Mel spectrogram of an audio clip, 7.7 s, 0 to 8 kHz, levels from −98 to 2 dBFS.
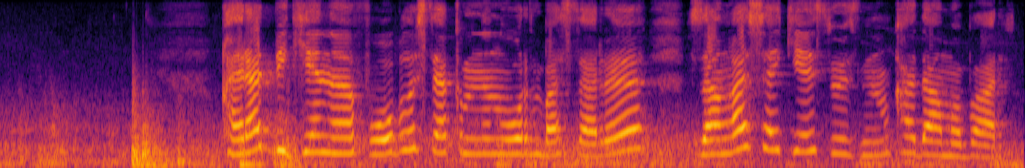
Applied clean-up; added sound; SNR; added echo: none; Thunder / Rain; 9 dB; none.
